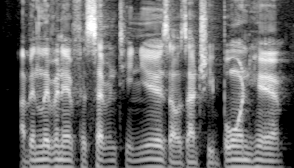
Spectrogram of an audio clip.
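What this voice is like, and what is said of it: Mellowed English accent. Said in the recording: “it's mellowed out a lot, my accent. So, sometimes I sound like I'm from the country. I definitely could sound Australian. So, it's English, British, whatever you want to call it.”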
